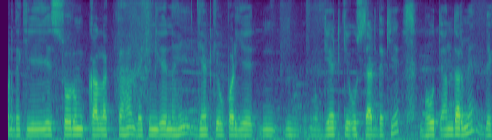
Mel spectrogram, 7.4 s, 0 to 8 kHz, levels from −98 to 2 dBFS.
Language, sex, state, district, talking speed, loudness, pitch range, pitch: Hindi, male, Bihar, Purnia, 185 wpm, -28 LUFS, 125-135 Hz, 130 Hz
